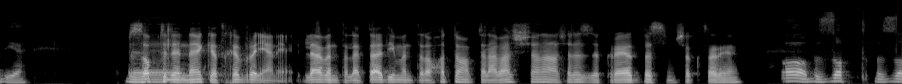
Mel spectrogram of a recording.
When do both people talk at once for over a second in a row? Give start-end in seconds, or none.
none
